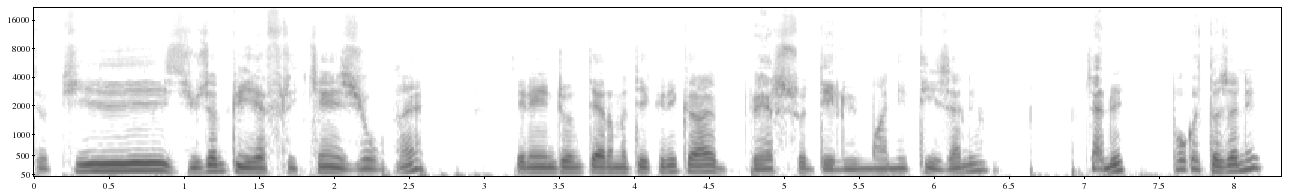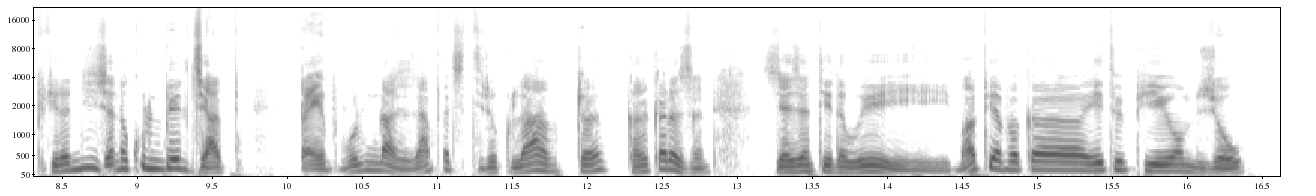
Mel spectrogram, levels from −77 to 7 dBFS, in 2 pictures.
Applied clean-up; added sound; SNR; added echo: neural mask model DeepFilterNet 3.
